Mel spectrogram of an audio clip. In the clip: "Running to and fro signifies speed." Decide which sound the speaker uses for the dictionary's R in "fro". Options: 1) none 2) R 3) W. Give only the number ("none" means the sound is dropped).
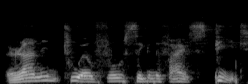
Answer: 2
